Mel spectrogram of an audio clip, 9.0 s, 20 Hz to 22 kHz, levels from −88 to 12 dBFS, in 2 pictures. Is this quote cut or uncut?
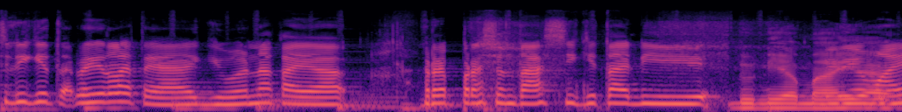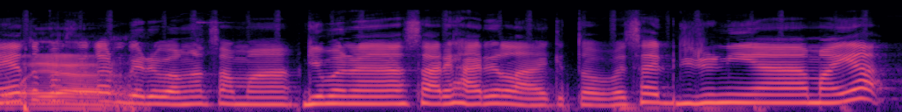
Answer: cut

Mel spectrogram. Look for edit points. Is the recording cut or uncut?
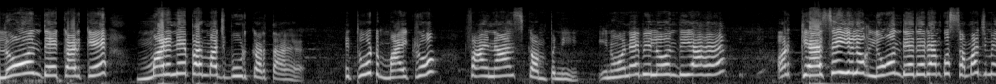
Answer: uncut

